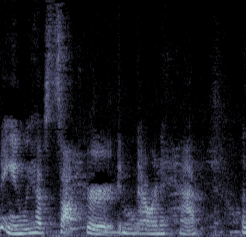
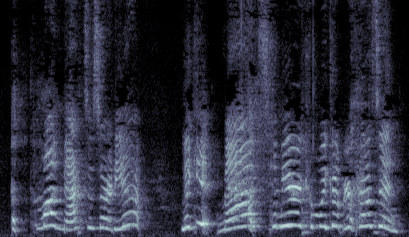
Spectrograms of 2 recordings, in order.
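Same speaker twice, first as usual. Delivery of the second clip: high coaxing call; 8 semitones higher than usual. Real, not acted.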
